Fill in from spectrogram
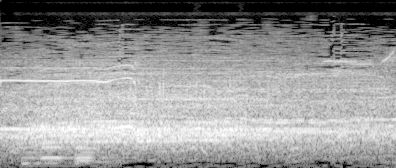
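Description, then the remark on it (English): A large concert crowd screams and cheers in a loud, continuous roar, with high-pitched shrieks and whoops riding over the dense wall of voices for the full few seconds. “You can scream, yeah, come on.”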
